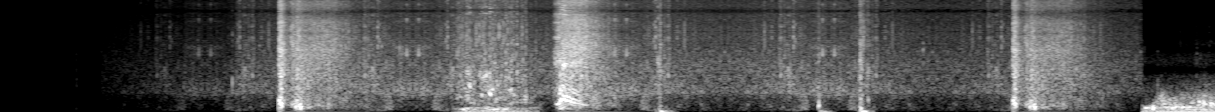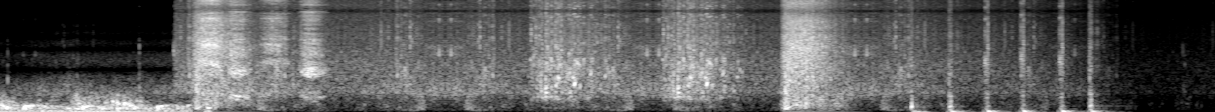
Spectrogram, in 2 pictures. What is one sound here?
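Water splashes and sloshes as someone wades and swims.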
